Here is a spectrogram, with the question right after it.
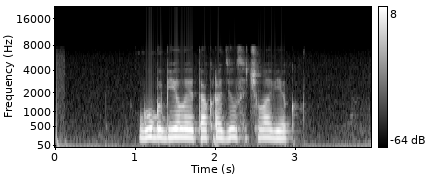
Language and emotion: Russian, neutral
